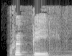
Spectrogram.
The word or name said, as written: clippie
